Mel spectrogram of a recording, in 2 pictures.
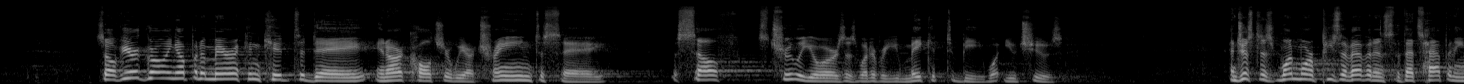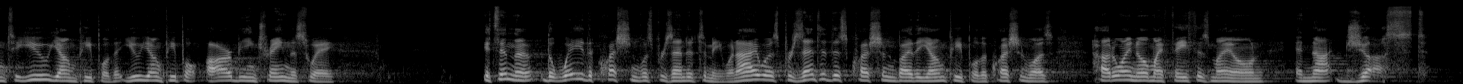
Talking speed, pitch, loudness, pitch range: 190 wpm, 180 Hz, -30 LUFS, 160-210 Hz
